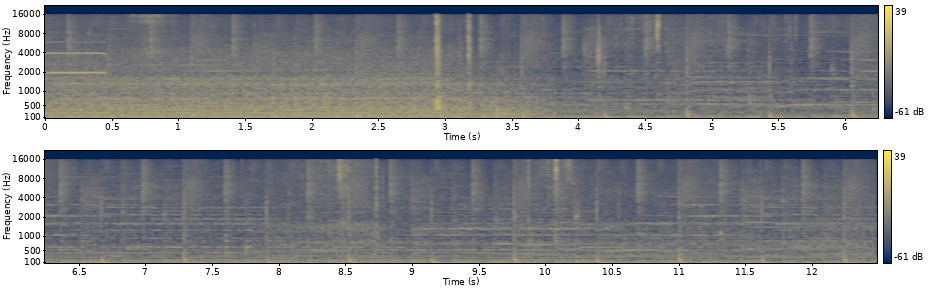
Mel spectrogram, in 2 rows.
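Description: Acura Vigor's 2.5-litre inline-five engine idling just after start-up on fresh oil, with a short electronic beep right at the start. The engine sound drops away about four seconds in, leaving light background music.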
